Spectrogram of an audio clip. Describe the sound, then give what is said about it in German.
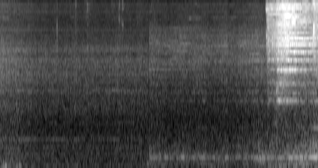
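An ICE high-speed train passes through a railway depot, starting as a low rumble that grows louder and ends in a loud, rushing hiss. “ganz lustig, dass durch das BW mittendurch der ICE fährt.”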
